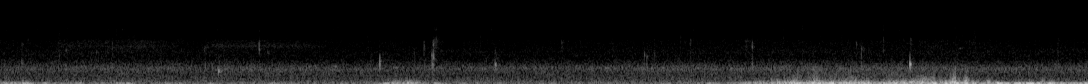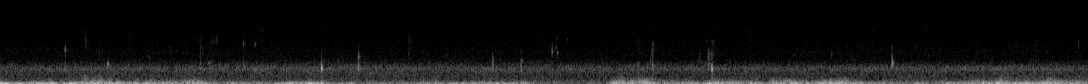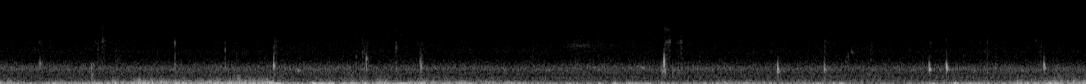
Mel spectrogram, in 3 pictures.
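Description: Small wooden canoe moving on open water: water washing along the hull with scattered light knocks, and gusts of wind rumbling on the microphone, heaviest about eight to eleven seconds in and again through the second half.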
